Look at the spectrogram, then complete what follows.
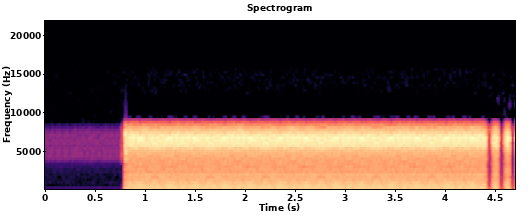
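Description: Steady static hiss on a remotely streamed phone audio feed. It cuts in after a brief total dropout and breaks off in a few clicks near the end.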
